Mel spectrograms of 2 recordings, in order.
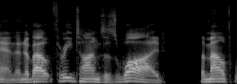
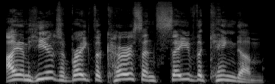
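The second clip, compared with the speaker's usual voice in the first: hero's yell; 10 semitones higher than usual. Acted. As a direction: call out defiantly to the unseen voice. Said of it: "Link yelled".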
